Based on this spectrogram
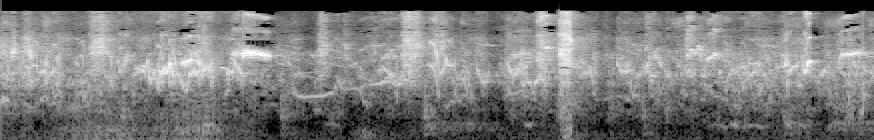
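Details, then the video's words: Budgerigars singing contentedly: a steady stream of rasping, twittering warble, with a bright rising whistle and a short falling note near the start, then more scratchy chatter and a single sharp click. "Budgies sounds | Budgies singing | Budgies bird happy sounds"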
